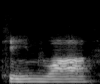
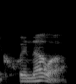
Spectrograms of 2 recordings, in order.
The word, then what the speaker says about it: quinoa: Quinoa, quinoa, quinoa. Which, by the way, is the American pronunciation. If you go to Great Britain, they'll say quinoa. Some of them will.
